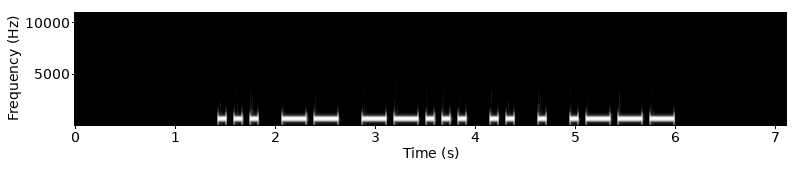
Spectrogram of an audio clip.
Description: Morse code, heard as a keyed tone, about 15 wpm, 700 Hz. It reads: SM7IEJ
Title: DXCC-100 Call Signs - 6 Characters - 15wpm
